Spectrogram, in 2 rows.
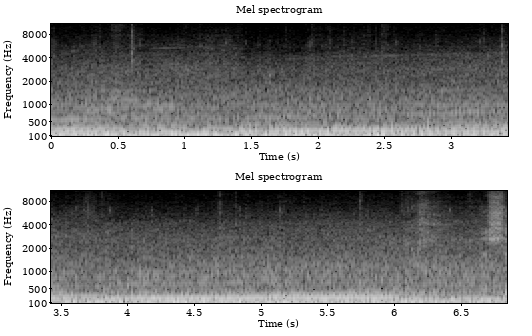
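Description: A supercharged BMW M6 engine drones steadily at low revs while driving, a constant loud cabin rumble with a faint rising whine and no clear peaks throughout.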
